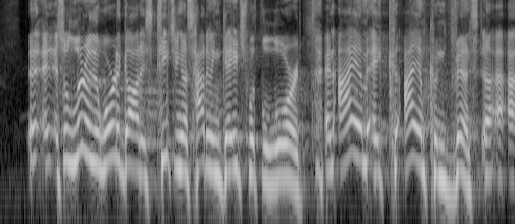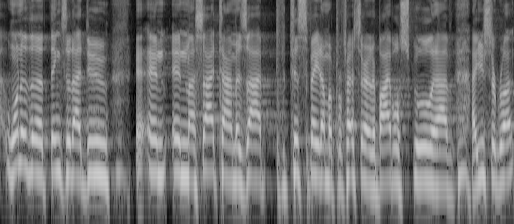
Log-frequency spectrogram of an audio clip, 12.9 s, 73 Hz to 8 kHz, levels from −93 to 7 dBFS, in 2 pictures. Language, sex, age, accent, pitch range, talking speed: English, male, 40-59, American, 185-230 Hz, 240 wpm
